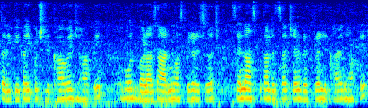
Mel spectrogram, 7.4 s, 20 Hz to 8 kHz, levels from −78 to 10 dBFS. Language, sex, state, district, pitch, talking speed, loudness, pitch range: Hindi, female, Delhi, New Delhi, 190 Hz, 185 wpm, -19 LUFS, 185-195 Hz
